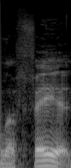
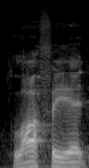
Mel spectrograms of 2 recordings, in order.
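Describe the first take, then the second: First: It is said the Georgia way. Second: It is said the Indiana way. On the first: "and Lafayette, Georgia" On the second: "Lafayette, Indiana"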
